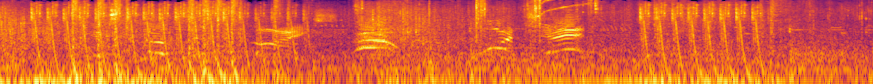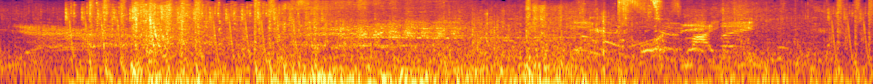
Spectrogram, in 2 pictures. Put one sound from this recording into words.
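Creatures screech and shriek.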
